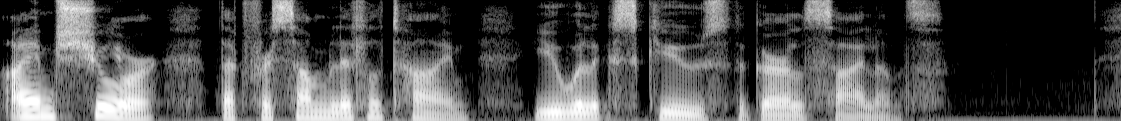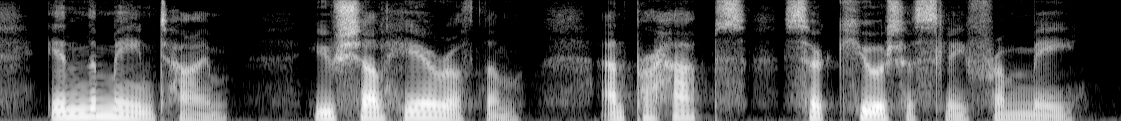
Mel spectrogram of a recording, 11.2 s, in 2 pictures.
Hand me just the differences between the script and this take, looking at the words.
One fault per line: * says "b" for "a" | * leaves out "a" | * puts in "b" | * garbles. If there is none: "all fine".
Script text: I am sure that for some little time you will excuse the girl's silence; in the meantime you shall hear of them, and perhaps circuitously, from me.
all fine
